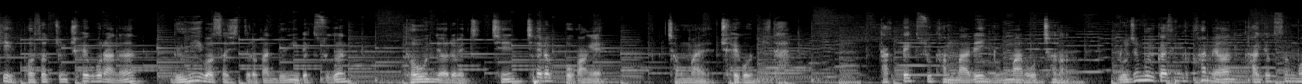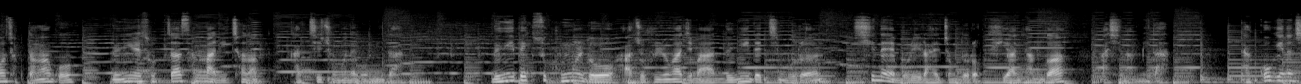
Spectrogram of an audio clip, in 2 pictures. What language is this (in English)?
Korean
